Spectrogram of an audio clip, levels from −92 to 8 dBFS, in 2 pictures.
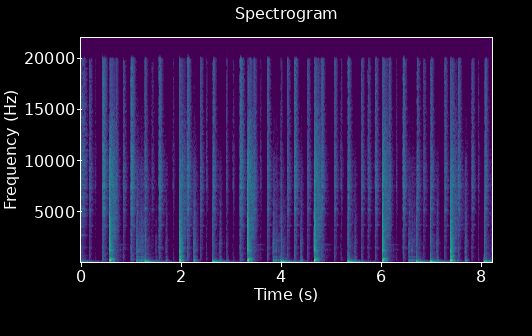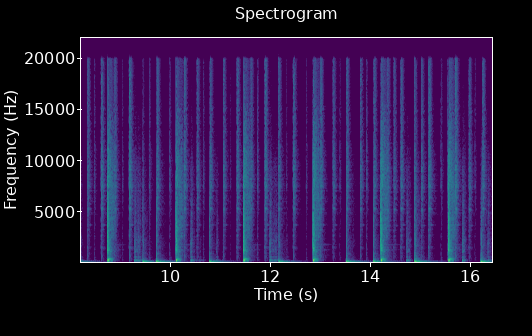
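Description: Music, with no audible faults.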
